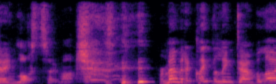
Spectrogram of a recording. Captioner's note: laughs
